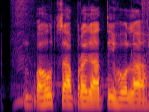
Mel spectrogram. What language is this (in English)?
Bhojpuri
